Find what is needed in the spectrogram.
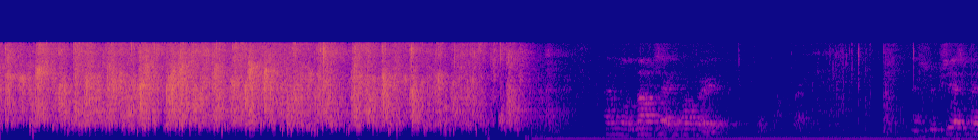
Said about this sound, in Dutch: Wil je even naar voren komen? En dat doe jij onder een luid applaus, daar ben ik van overtuigd.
